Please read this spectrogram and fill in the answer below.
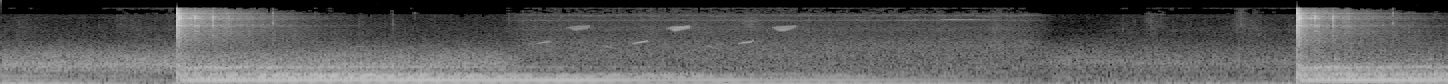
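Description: Large bronze Japanese temple bell (bonshō) struck twice by its swinging wooden log, about eight seconds apart, each strike a sudden deep clang followed by a long low humming ring that slowly fades.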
